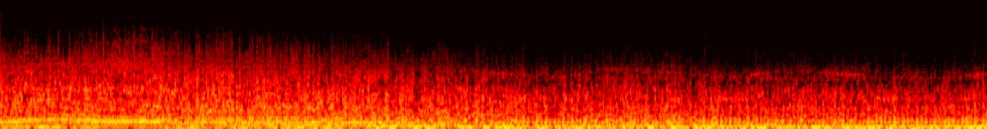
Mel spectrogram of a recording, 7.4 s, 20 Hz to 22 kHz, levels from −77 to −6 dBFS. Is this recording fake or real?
fake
